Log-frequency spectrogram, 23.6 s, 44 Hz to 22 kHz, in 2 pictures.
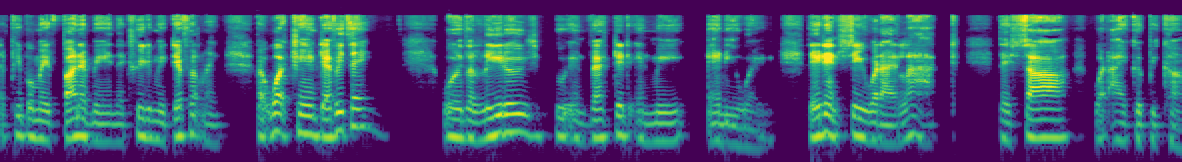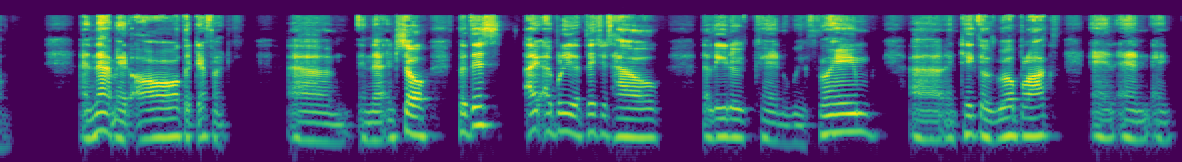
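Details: Deaf speech (hearing-loss accent) in a man born with very severe/profound hearing loss (about 90%), with over 13 years of speech therapy; real, not acted.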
